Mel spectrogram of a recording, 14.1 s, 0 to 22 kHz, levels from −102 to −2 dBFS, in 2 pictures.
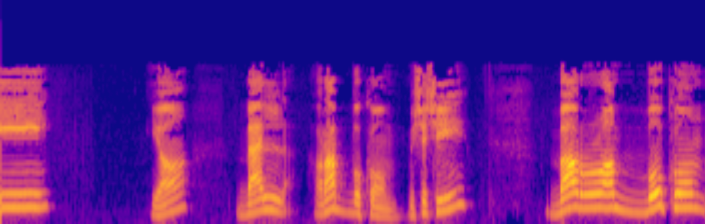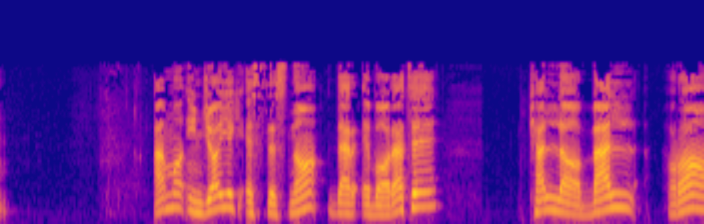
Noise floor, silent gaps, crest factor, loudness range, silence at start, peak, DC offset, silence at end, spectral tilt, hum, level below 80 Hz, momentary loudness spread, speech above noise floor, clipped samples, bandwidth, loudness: -83 dBFS; none; 22 dB; 4 LU; 0 s; 0 dBFS; under 0.1%; 0 s; -4 dB/octave; none; -66 dBFS; 15 LU; 62 dB; under 0.1%; 8 kHz; -21 LUFS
